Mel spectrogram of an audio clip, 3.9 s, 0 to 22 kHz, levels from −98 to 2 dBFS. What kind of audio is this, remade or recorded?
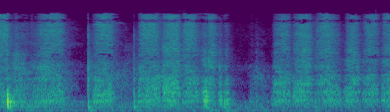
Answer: remade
